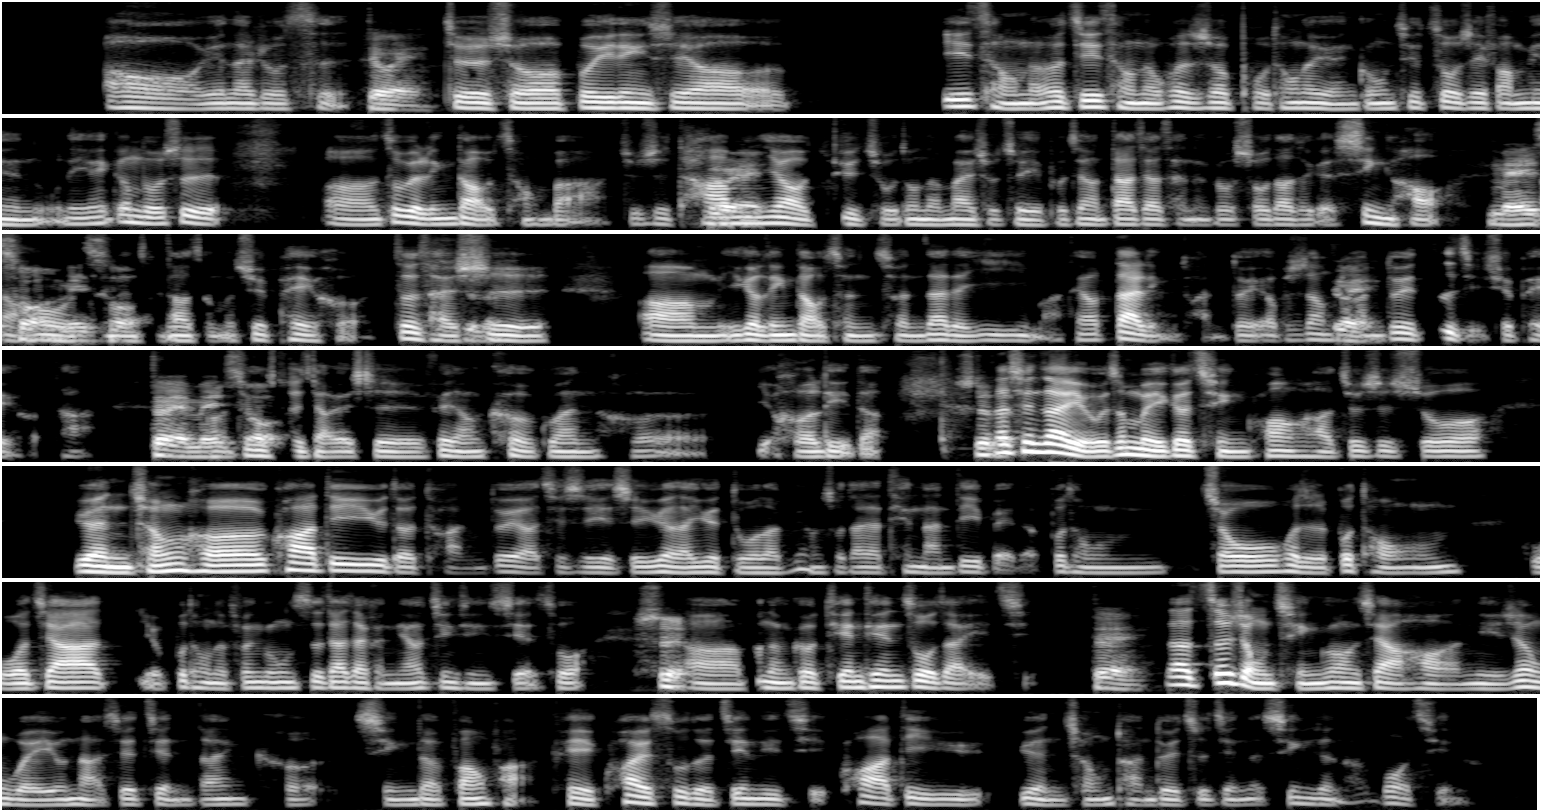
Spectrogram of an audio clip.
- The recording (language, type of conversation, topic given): Chinese, podcast, 在团队里如何建立信任和默契？
- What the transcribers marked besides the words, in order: none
